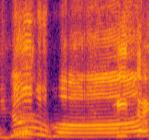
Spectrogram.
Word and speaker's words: Duval: Do you remember when Liam Combs got hired by the Duval? He said no. He said Duval. Oh, he put the accent on the wrong part.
